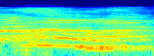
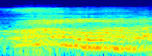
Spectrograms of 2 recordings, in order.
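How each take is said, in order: Both takes have the same delivery.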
